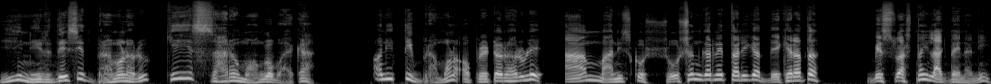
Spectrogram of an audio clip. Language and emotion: Nepali, disgusted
